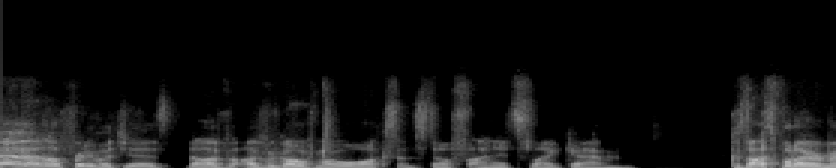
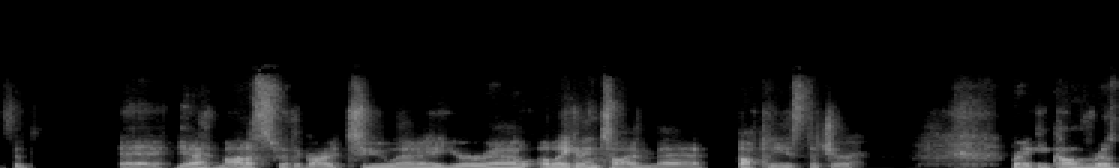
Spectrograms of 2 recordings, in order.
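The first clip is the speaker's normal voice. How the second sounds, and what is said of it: Imitates another person's voice, congested. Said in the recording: “It's not the best Leo Varadkar impression that's ever happened in the world, but it'll do ... You kind of sound like a Leo Varadkar with a head cold”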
